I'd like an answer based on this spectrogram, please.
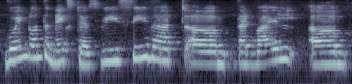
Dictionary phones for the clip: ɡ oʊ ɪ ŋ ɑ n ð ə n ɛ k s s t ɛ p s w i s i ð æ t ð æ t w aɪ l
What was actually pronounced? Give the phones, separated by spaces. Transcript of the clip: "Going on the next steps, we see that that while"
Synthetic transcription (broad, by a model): ɡ oʊ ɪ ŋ ɑ n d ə n ɛ k s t t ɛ s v i s i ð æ t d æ t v aɪ l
